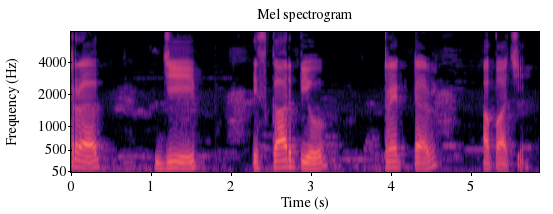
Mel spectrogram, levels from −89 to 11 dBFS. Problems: none marked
